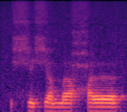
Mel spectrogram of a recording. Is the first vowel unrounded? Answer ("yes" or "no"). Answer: yes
